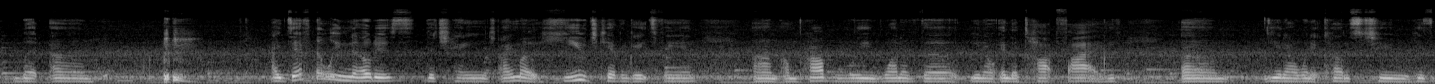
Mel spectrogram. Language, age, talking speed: English, 30-49, 140 wpm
